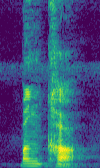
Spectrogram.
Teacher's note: اب آگے انہوں نے یہ لکھا ہے کہ تنوین یا نون ساکن کے بعد حروف اخفا آئے تو نون کی آواز کو ناک میں چھپا کر پڑھنا چاہیے، نوک زبان تالو سے ہٹا کر، جیسے اردو میں پنکھا کے نون کو پڑھتے ہیں۔ اخفا کی مقدار 1 الف ہے۔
